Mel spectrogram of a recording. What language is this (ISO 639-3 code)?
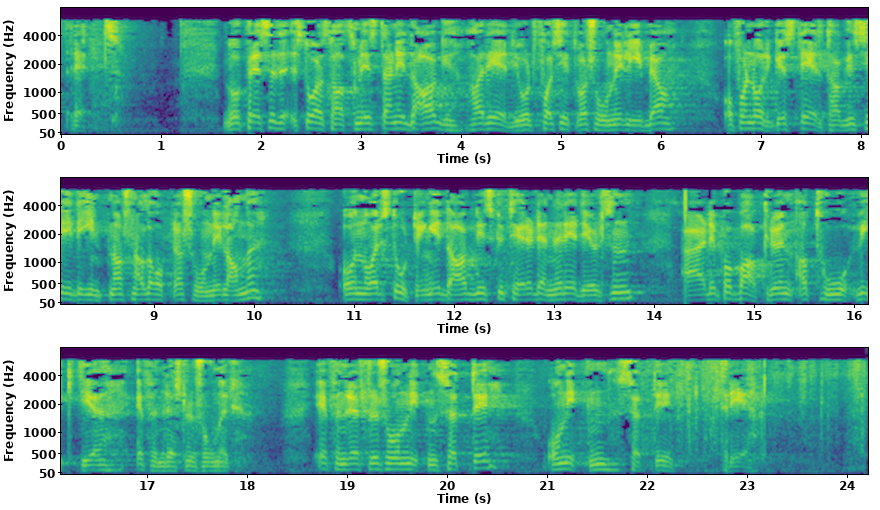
nob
